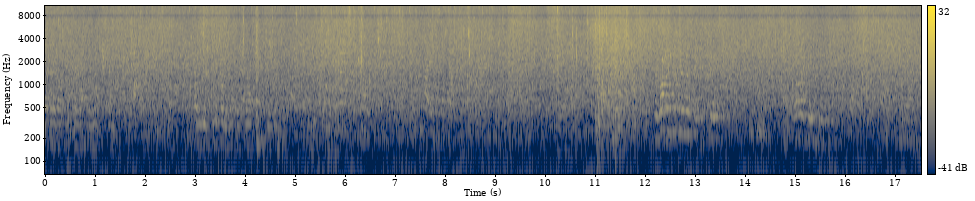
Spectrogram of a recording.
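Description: Swimmers splash through the water in a large echoing hall.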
